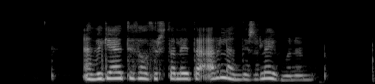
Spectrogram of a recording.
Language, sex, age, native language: Icelandic, female, 14, Icelandic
